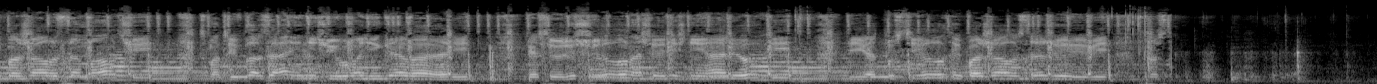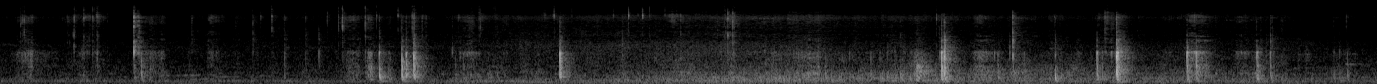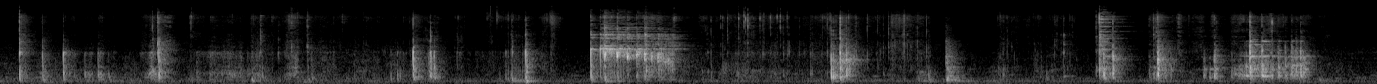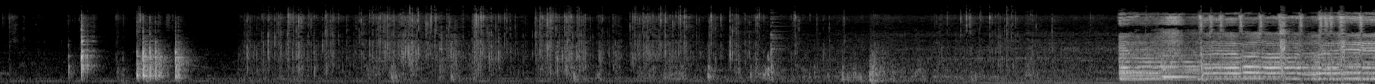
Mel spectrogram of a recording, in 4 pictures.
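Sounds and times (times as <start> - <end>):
plastic wrapping crinkling: 2.1 - 25.0, 34.4 - 38.4, 43.6 - 52.4.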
